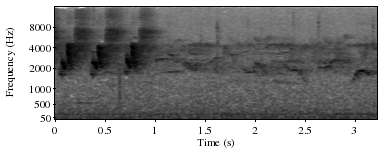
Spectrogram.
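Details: Common nightingale singing on a June morning in forest countryside of the Lot, southern France; three loud repeated chirping bursts open the phrase, then fainter warbling and other birds in the background.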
